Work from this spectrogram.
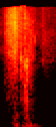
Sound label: Drop Card; Game rip; MiSide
